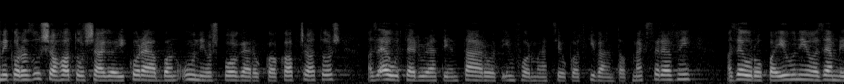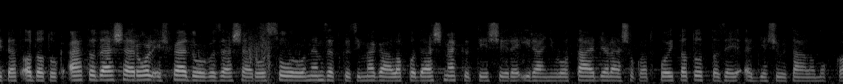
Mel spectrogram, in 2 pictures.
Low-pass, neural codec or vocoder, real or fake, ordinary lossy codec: 7.2 kHz; none; real; none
